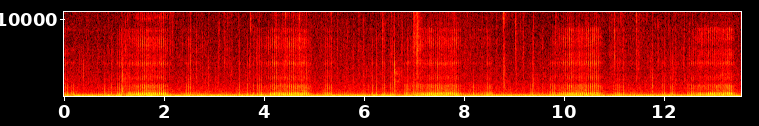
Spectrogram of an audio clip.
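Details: Purring house cat beside a window during light rain; low continuous rumble rising into breathy swells about every three seconds as the cat breathes in and out, with gentle rain hiss and scattered drip ticks behind.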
